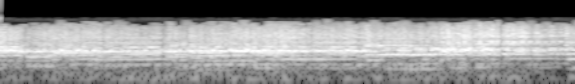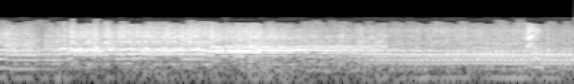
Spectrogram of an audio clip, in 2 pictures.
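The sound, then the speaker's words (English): A car engine runs at a steady, loud hum throughout, a continuous low drone with a faint tonal whine and no pauses. “Wait, we get out to the car.”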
